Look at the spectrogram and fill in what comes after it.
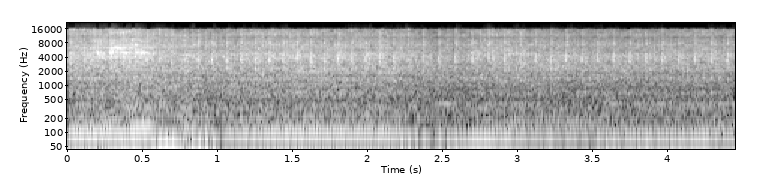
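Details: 1950 Farmall Cub four-cylinder tractor after engine rebuild with pop-up pistons, new magneto and on-off switch: steady even low thump, no knocks, misses or smoke; healthy normal idle.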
